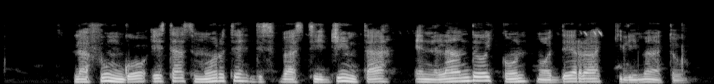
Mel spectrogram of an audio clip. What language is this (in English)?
Esperanto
